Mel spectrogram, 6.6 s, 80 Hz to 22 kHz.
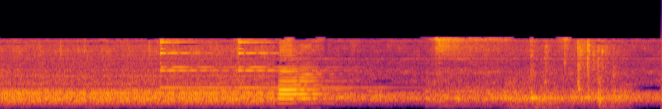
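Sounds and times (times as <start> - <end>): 
passenger train rumbling at a station: 0.0 - 6.6
tonal horn-like blast of passenger train: 2.7 - 3.5
faint clanks and hisses of passenger train: 4.3 - 6.2.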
